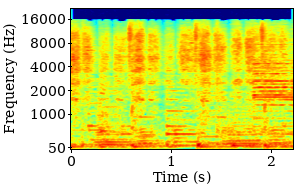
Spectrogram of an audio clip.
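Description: Zydeco band playing live, an instrumental passage with a bass line and a scraping beat running through it, the sound of a rubboard.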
